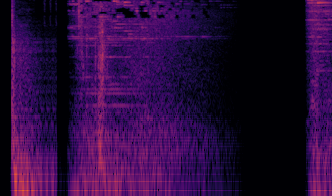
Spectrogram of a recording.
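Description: A shimmering magical whoosh sweeps and rings out, then fades.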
